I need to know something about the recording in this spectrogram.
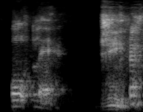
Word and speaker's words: Baudelaire Jean: And the name of our guest, Baudelaire. Jean. Yes. Yes. So like it's Baudelaire Jean, right? Baudelaire Because Jean, it's pronounced in French. So well, that's the French pronunciation, but I guess if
